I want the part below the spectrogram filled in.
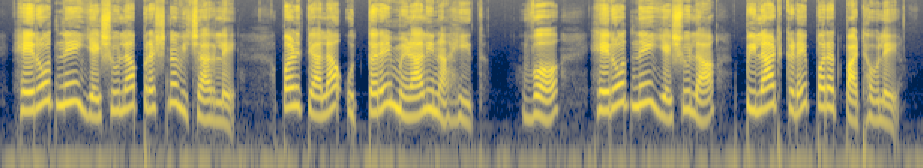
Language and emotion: Marathi, neutral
